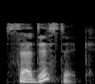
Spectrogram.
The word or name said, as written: sadistic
